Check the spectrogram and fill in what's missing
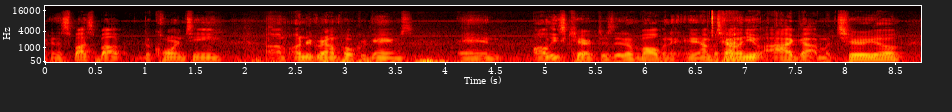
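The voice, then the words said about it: Hoarse voice. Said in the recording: “you hear my voice hoarse? ... because I laugh so hard”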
